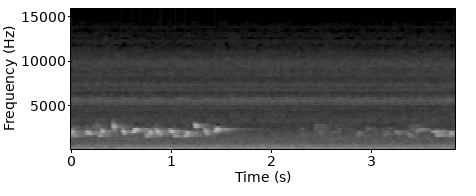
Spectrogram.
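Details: A Yellow-vented Bulbul, recorded early in the morning, gives a quick burst of bubbly, chirping notes for about a second and a half, then softer scattered notes over a low background rumble.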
